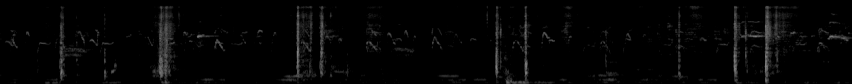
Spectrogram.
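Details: Grey francolin chicks peeping for their mother; high, fast, scratchy chirps from many young birds, repeatedly cut by loud rustling and tapping bursts.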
